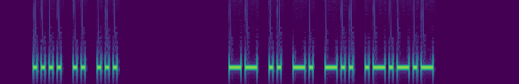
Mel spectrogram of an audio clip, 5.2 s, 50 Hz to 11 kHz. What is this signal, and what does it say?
Morse code, heard as a keyed tone, about 30 wpm, 700 Hz. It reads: HIS MIND.
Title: 4x Word-Spacing - Sentences from Top 500 Words - 30wpm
